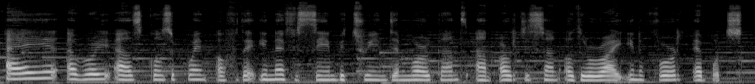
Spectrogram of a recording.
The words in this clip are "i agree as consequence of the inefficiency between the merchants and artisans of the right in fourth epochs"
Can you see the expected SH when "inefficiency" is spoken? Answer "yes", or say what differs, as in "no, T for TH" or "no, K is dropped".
no, S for SH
